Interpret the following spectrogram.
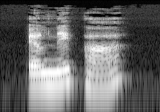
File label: "elle n'est pas", French; She is not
